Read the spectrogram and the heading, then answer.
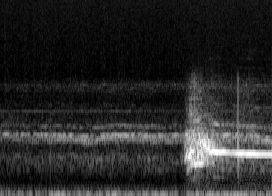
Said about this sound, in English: The sergeant and Bud could hear a wolf or a dog howling as they started through the forest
